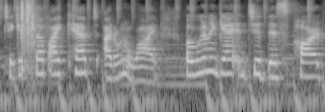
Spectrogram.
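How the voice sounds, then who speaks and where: A teenage girl vlogger giving a casual, bubbly room tour, her voice still a bit raspy, with lots of "like" and "literally". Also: on the high side. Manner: bubbly, chatty, says "like" and "literally" a lot. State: slightly raspy voice.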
